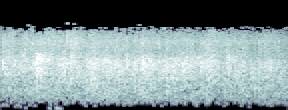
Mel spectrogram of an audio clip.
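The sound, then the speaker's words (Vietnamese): Audience applause in a hall during a ceremony where congratulatory flower baskets are presented, a dense, even wash of many hands clapping that holds steady throughout without voices. “Xin hội trường một tràng pháo tay.”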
